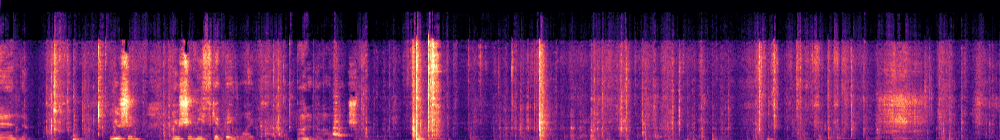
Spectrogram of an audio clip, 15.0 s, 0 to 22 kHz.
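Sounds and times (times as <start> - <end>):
packaging rustle: 5.3 - 15.0.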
